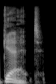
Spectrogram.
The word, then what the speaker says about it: get: The T in the word get sounds exactly like a soft D sound because it sits perfectly between two vowels.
